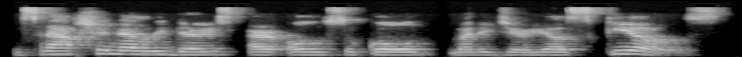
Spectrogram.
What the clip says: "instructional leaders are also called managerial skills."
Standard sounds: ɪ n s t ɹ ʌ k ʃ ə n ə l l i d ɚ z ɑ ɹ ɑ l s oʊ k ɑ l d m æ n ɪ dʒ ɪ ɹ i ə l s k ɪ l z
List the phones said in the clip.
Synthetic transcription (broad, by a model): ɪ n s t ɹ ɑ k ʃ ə n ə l l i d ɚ s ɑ ɹ ɑ l s oʊ k ɑ l d m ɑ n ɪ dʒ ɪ ɹ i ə l s k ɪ l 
